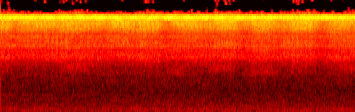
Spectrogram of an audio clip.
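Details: Male cicadas in Georgia, USA, calling at summer dusk to attract mates: an intense high-pitched buzzing wall with slight rhythmic swells every second or so, steady throughout.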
